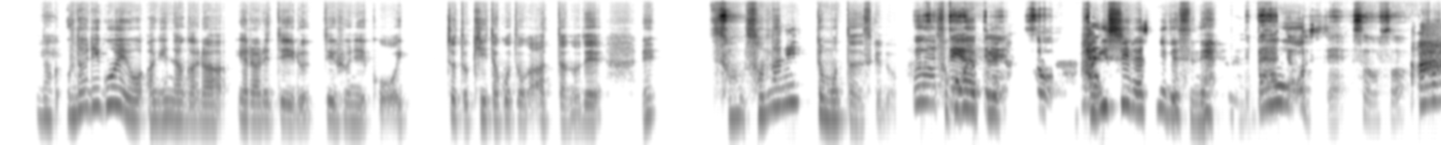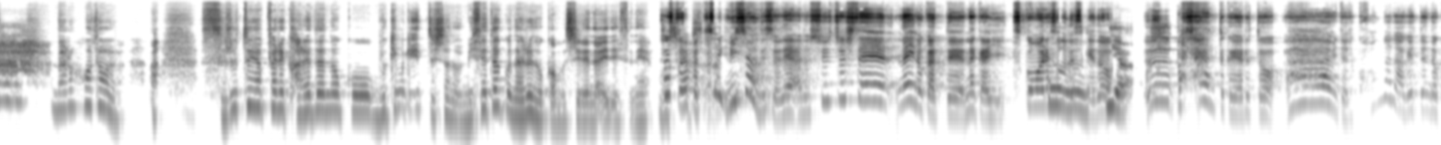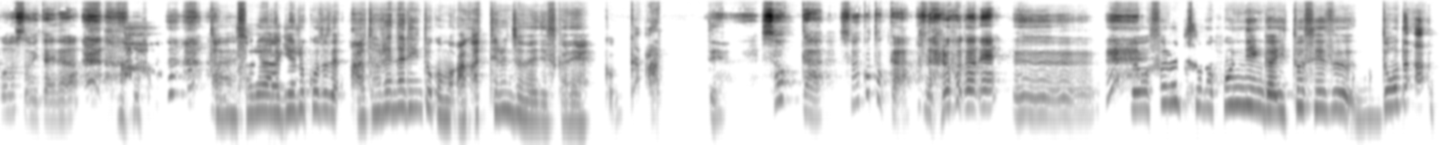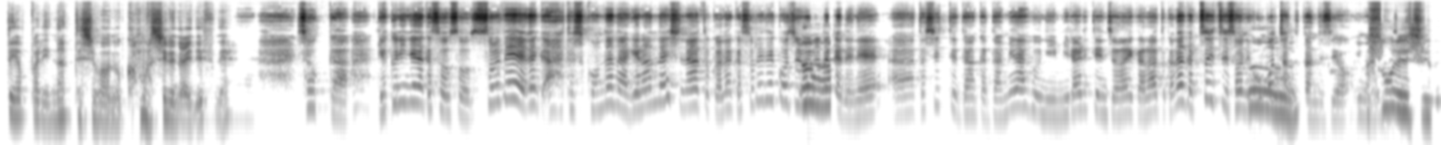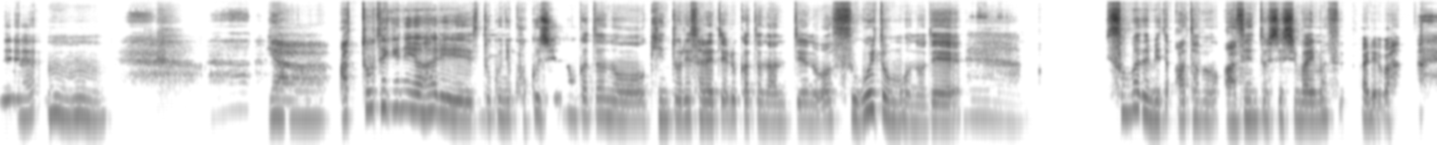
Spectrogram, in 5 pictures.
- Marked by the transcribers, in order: other background noise; unintelligible speech; unintelligible speech; chuckle; laughing while speaking: "なるほどね"; tapping; chuckle
- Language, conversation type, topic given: Japanese, advice, ジムで人の視線が気になって落ち着いて運動できないとき、どうすればいいですか？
